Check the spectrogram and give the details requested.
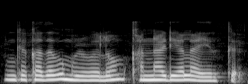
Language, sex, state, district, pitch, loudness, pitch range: Tamil, female, Tamil Nadu, Nilgiris, 210 Hz, -10 LUFS, 195-215 Hz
